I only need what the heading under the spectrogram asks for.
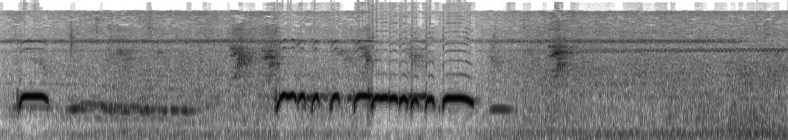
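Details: Zebra dove in full song for training other birds: one sharp opening note, a pause, then a quick stuttering run of curled, cooing notes ending in a soft trailing coo, followed by quiet background hiss.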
